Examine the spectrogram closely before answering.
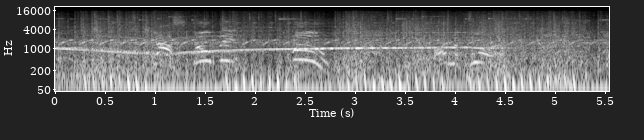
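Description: A police siren wails and rises.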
